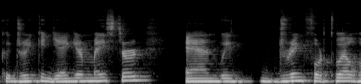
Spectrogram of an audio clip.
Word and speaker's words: Jägermeister: From shoes to alcohol, this is pronounced Jägermeister in German. Jägermeister. English speakers usually say Jägermeister, which is pretty much the same just with a pretty thick accent.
